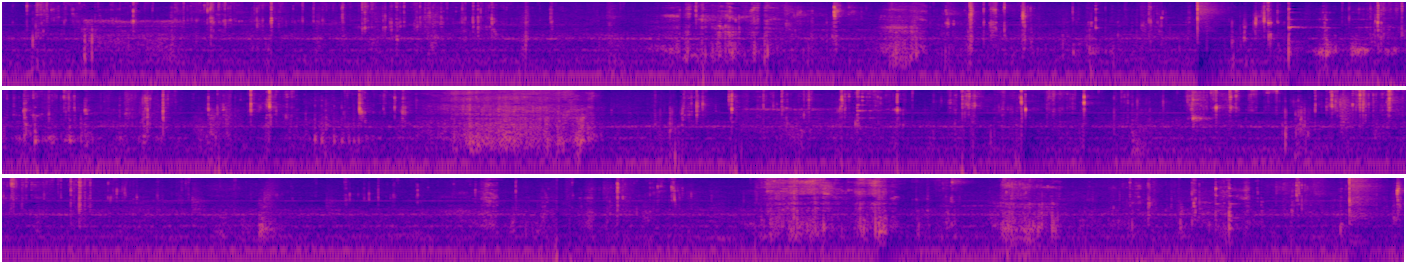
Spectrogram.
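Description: Shells of cooked eggs cracking and being picked off by hand in many small, irregular crackling clicks, with bouts of chewing in between. A steady low hum runs underneath.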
